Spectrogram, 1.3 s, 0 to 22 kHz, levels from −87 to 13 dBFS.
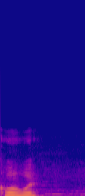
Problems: none marked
